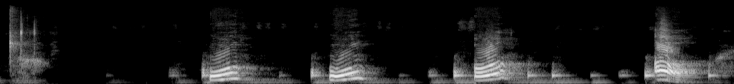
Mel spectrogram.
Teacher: इसमें होठ की जो आकृति होगी वो क्या होगी? गोलाकार होगी।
